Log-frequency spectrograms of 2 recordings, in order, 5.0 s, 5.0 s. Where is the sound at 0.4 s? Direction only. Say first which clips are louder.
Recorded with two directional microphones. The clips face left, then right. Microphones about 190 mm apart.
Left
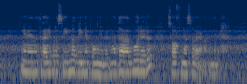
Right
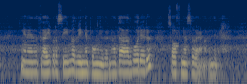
Right 5 dB; 75° right (ahead or behind).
